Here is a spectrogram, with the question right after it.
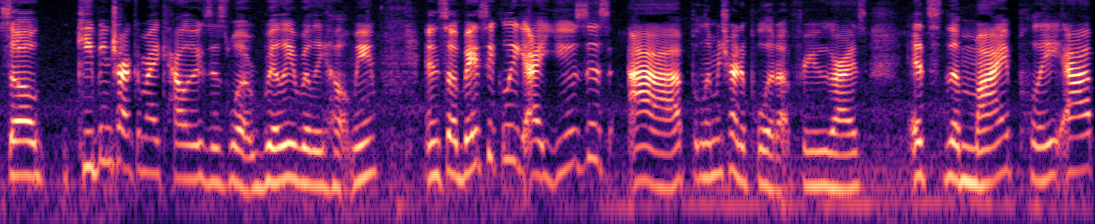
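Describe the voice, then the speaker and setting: A woman's fairly high voice, fairly quick in pace, with ordinary pitch variation and noticeable background noise. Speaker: lifestyle vlogger. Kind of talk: casual vlog talk to camera. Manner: fast; many filler ums.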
